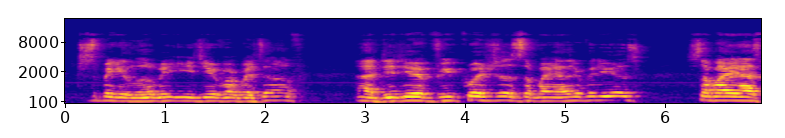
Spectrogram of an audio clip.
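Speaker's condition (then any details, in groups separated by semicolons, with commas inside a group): Friedreich's ataxia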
